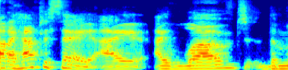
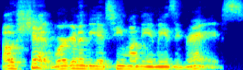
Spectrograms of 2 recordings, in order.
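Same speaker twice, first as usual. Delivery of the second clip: ordinary talk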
